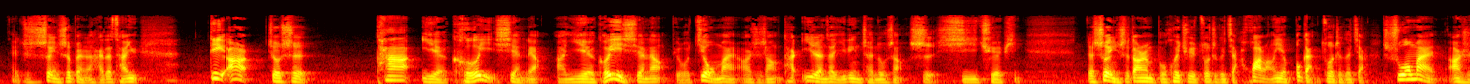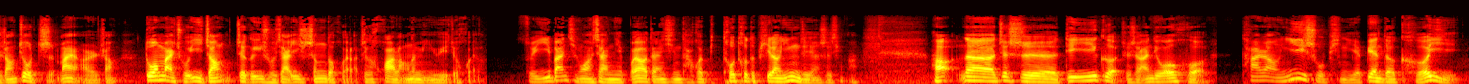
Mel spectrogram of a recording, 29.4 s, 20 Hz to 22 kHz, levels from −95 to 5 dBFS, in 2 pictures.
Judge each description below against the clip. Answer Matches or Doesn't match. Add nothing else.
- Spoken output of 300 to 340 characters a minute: Matches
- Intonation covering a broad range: Doesn't match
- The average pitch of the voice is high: Doesn't match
